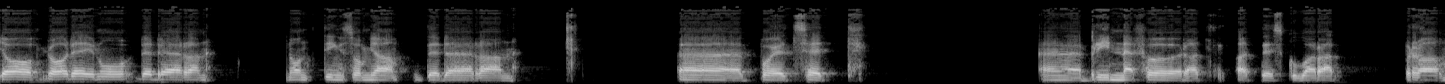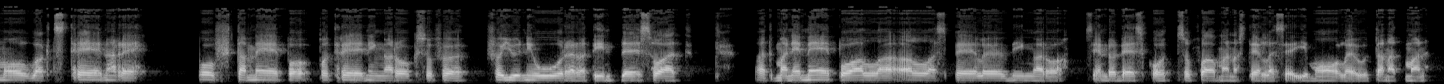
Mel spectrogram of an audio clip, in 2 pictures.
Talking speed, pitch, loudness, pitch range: 135 wpm, 105 Hz, -19 LUFS, 100-110 Hz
